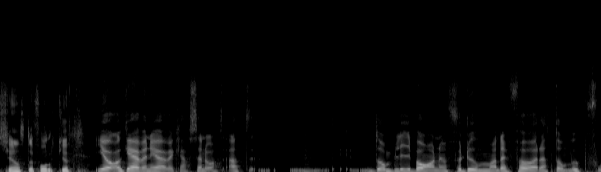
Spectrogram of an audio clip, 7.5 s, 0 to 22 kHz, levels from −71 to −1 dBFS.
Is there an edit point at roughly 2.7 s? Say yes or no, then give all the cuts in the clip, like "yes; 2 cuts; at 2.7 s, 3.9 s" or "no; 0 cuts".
yes; 1 cut; at 2.7 s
